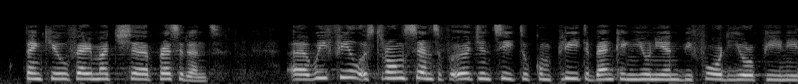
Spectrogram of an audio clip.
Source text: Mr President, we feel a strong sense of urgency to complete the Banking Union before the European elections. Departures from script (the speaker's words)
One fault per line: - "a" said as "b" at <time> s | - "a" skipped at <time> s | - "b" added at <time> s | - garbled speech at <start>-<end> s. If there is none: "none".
none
